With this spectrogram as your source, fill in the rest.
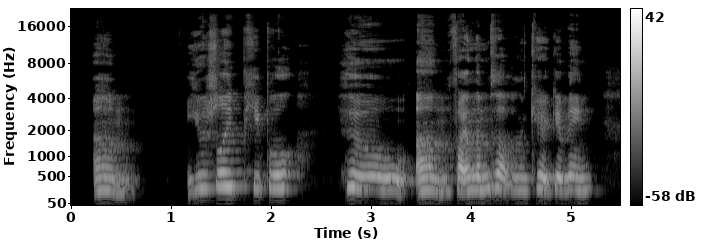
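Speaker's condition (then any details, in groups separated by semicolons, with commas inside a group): Cerebral palsy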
